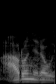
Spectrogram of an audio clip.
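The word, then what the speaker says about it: אהרן: 오르가 이제 빛인데 아론은 오르 안에 하나님의 호이 원래 정확히 히브리 발음으로 하면 아하론이거든요. 아하론 뭐 한글 성경 아론이라고 있는데 그 빛이 빛 진리 안에 하나님의 호흡이 확장된 상태가 아론이에요.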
